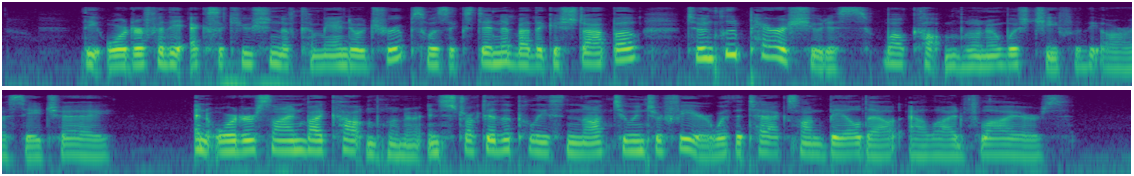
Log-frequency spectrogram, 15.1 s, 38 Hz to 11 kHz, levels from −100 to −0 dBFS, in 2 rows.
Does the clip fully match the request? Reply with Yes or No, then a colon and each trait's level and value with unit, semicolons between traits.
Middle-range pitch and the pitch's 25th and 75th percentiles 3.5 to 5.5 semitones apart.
Yes: medium, 155 Hz; average, 4.6 semitones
